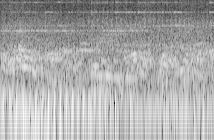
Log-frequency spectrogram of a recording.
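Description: Small motor scooter engines running close by in a busy street, a fast low putter throughout, with crowd voices behind.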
